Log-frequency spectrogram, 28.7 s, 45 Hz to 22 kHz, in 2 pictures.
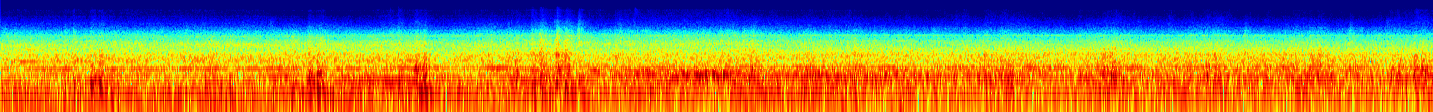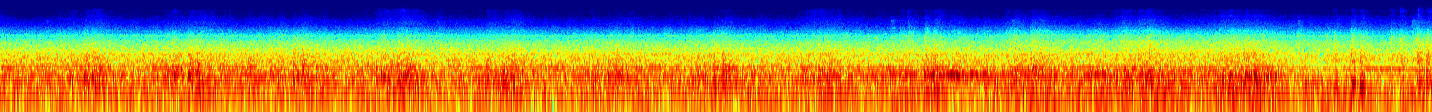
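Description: Running sound inside a JR East E231-800 series electric train, heard from directly above the traction motors of a motor car. The train runs at a steady speed: a constant rumble of wheels on rail with one steady tone held throughout, and a couple of sharp clacks about four and five and a half seconds in.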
